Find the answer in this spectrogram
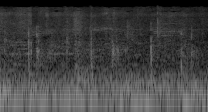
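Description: Footsteps and rubbing, rumbling handling noise from a phone camera carried in the hand while walking, with music playing underneath.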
